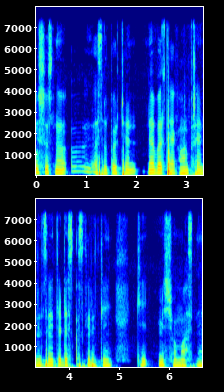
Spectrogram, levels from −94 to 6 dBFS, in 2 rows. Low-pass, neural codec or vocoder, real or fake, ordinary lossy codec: 7.2 kHz; none; real; none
